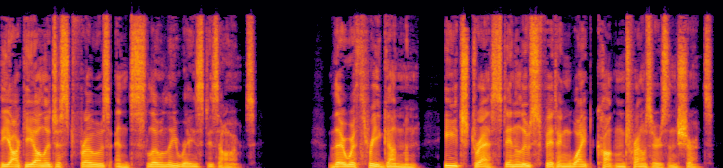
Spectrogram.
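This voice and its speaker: A man narrating adventure fiction as an audiobook, with a measured, deliberate and dramatic delivery. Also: lowish voice, dry recording, studio quality.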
